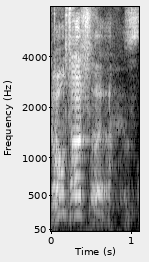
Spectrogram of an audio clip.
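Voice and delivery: very loud, high-pitched shouted yell. Retelling how mom's friend reacted on the phone: imitating someone yelling. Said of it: "yelling at her on the phone".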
